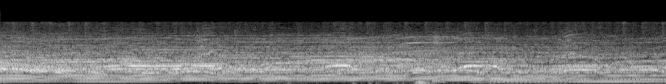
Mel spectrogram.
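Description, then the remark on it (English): A church crowd of many voices shouts and calls out praise to God together in a loud, continuous roar, with whoops and yells rising over a steady low hum throughout. “Now lift your voice louder and give God praise.”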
